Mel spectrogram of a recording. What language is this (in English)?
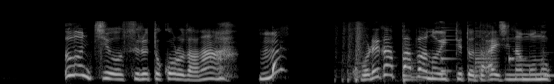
Japanese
